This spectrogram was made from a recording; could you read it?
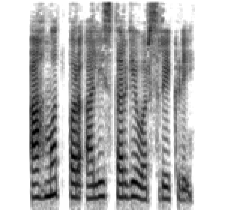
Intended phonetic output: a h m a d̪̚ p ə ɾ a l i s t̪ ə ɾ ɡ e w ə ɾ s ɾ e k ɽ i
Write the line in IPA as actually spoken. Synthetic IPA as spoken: a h m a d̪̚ p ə ɾ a l i s t̪ ə ɾ ɡ e w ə ɾ s ɾ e k ɽ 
